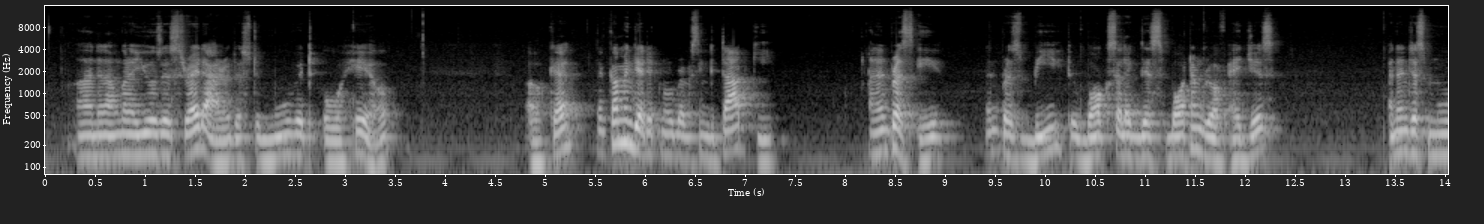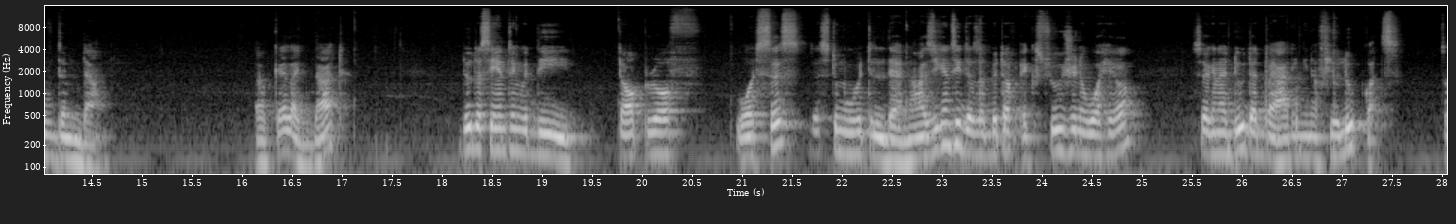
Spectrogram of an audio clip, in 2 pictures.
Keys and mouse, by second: 1.4-3.3 drag, 3.6 Tab, 4.9 z, 6.0 Tab, 6.8 Tab, 8.7 a, 9.6 b, 13.6-15.6 drag, 17.6 a, 18.5 b, 21.6-23.6 drag, 23.6-27.9 middle drag.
